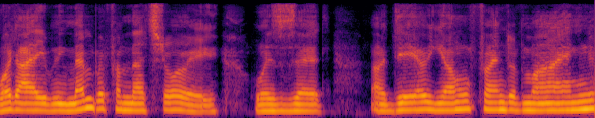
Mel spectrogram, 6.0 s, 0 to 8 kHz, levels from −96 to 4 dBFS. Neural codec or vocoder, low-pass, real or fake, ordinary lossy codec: codec, 16 kHz in and 24 kHz out, 1.1 kbps, FireRedTTS-2 codec; 7.2 kHz; fake; MP3, 64 kbps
